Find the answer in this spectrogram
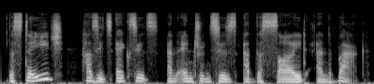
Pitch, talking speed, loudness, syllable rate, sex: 135 Hz, 190 wpm, -16 LUFS, 5.1 syllables/s, male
